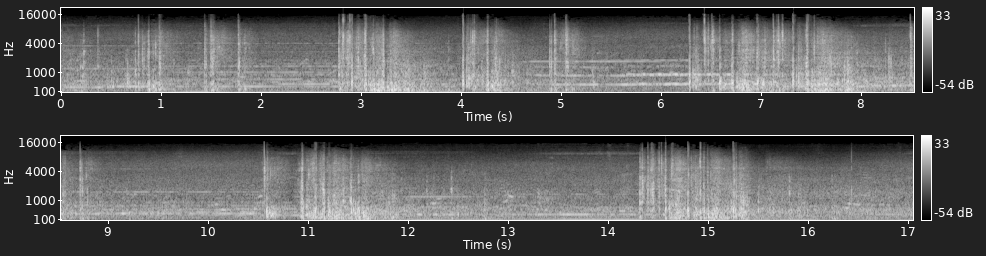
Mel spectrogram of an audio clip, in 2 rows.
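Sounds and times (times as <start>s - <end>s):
fireworks bursting in sharp bangs: 0.1s - 2.0s, 2.8s - 5.3s, 6.3s - 9.0s, 10.5s - 12.9s, 14.3s - 16.6s.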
